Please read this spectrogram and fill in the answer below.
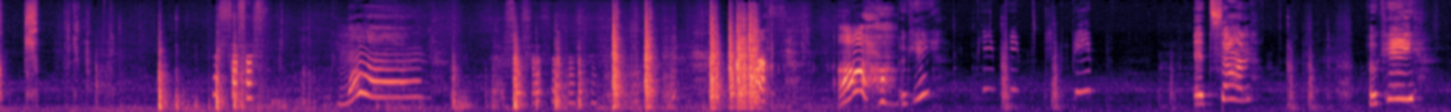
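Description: Plastic toys being handled, with scattered sharp clicks and knocks as a doll and a toy puppy are moved and set into a small plastic tub. A voice makes a few short wordless sounds that glide in pitch.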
